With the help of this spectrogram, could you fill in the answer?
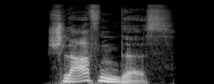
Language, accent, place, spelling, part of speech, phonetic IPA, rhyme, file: German, Germany, Berlin, schlafendes, adjective, [ˈʃlaːfn̩dəs], -aːfn̩dəs, De-schlafendes.ogg
- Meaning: strong/mixed nominative/accusative neuter singular of schlafend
